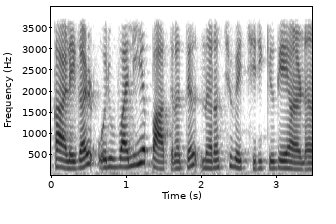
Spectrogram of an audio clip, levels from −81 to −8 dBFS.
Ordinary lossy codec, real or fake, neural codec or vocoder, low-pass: none; fake; vocoder, 22.05 kHz, 80 mel bands, Vocos; 3.6 kHz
